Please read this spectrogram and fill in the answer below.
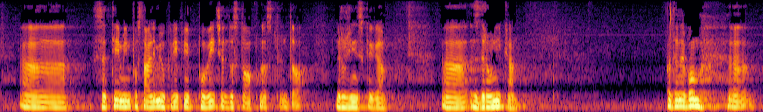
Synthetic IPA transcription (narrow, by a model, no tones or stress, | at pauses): z̥ət̪eːminpɔst̪aːwlimiukɾeːpipɔʋeːt͡ʃad̪ɔst̪ɔːpnɔst̪d̪ɔ̰ | d̪ɾuʒinskɛɡa | zd̪ɾawniːka | pad̪ɐnɛbom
